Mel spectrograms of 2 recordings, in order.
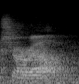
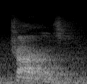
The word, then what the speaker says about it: Charles: French scientist Jacques Charel. Here in the United States, we pronounce it Charles.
